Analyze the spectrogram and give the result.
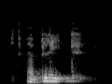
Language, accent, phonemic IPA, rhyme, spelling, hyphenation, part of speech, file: English, Southern England, /əˈbliːk/, -iːk, oblique, ob‧lique, adjective / noun / verb, LL-Q1860 (eng)-oblique.wav
- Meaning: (adjective) 1. Not erect or perpendicular; not parallel to, or at right angles from, the base 2. Not straightforward; indirect; by implication; (sometimes even) obscure, ambiguous, or confusing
